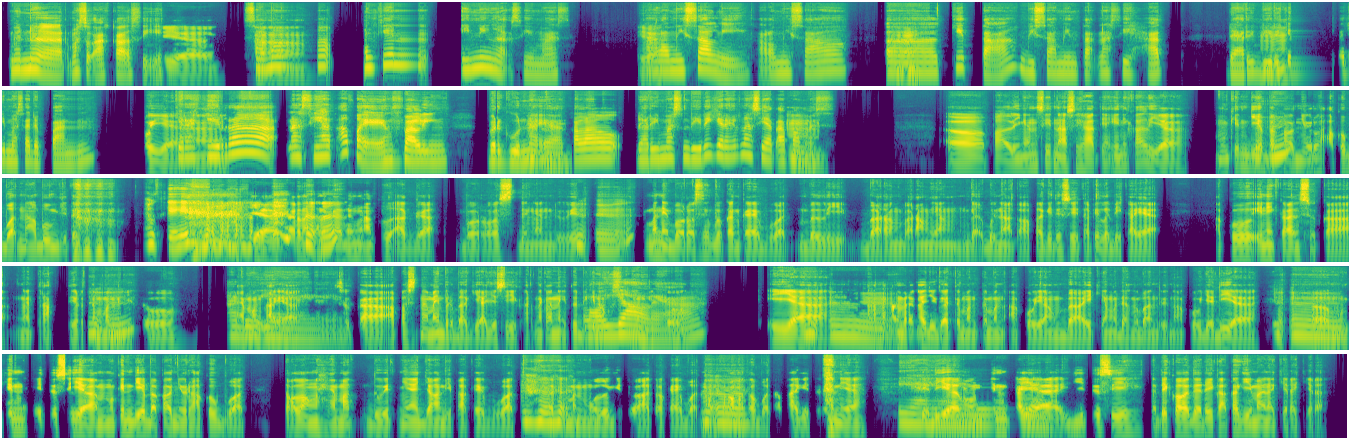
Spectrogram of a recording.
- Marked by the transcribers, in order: static; distorted speech; tapping; chuckle; laughing while speaking: "gitu"; laugh; chuckle; laughing while speaking: "kan"
- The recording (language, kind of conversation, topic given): Indonesian, unstructured, Kalau kamu bisa berbicara dengan dirimu di masa depan, apa yang ingin kamu tanyakan?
